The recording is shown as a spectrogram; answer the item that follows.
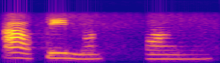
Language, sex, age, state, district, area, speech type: Tamil, female, 30-45, Tamil Nadu, Pudukkottai, rural, conversation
